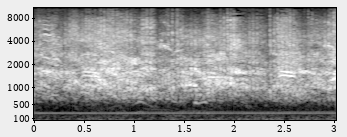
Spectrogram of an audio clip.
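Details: Wild Demoiselle Cranes, adults with first-year juveniles on their first winter, in a huge flock in Rajasthan, India, taking off and calling in flight; a dense, continuous cacophony of overlapping rolling trumpeting calls with a steady hum beneath.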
